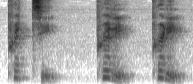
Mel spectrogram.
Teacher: a flap T pretty pretty pretty pretty and they call it a flap because it's like a flap the tongue flaps on the roof of the mouth the alveolar Ridge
